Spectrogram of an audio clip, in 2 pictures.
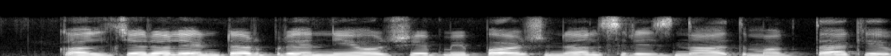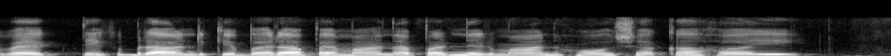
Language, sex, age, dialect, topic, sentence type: Magahi, female, 36-40, Central/Standard, banking, statement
